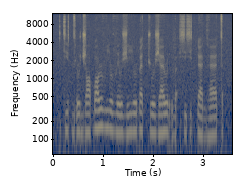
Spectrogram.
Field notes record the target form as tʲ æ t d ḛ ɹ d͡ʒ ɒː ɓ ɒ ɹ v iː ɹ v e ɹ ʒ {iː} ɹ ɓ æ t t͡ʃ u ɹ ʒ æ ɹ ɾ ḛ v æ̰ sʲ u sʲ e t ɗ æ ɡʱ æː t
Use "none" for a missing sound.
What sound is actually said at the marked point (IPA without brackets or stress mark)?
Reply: iː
